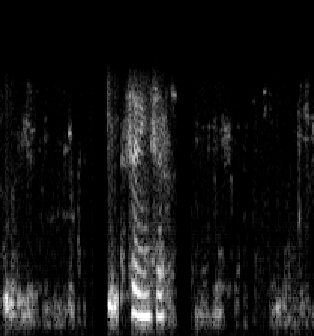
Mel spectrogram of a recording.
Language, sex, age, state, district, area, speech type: Tamil, female, 30-45, Tamil Nadu, Nilgiris, rural, conversation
